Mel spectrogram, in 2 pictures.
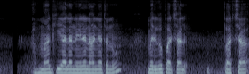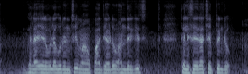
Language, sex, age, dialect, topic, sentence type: Telugu, male, 36-40, Telangana, agriculture, statement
